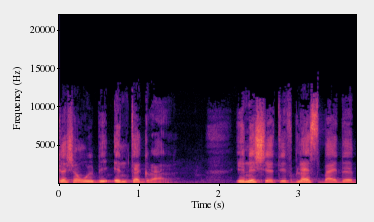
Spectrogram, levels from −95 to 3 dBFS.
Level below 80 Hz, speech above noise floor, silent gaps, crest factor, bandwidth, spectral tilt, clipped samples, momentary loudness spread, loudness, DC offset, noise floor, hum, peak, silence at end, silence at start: -68 dBFS; 29 dB; none; 18 dB; 13 kHz; -3.5 dB/octave; under 0.1%; 11 LU; -25 LUFS; under 0.1%; -54 dBFS; none; -8 dBFS; 0 s; 0 s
